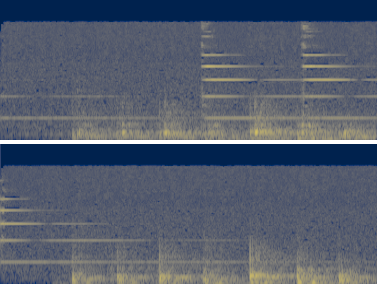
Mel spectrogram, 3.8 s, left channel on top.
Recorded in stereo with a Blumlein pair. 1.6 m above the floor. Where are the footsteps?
60° right, 7 m.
